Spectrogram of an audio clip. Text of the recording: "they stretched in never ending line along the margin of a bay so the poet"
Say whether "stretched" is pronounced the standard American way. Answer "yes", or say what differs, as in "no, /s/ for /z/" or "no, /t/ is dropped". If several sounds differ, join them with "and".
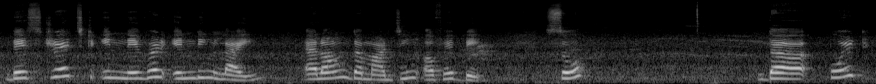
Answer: yes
